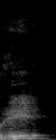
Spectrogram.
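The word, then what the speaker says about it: read: पढ़ना, तो टू रीड, ये स्पेलिंग सेम टू सेम है, यहाँ पे आप ध्यान रखिएगा, लेकिन इसको बोला जाता है रेड, और थर्ड फॉर्म भी रेड।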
